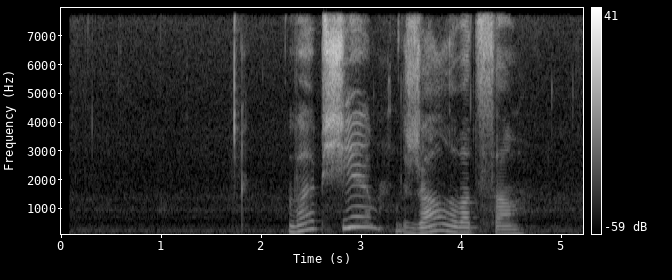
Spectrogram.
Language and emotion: Russian, sad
